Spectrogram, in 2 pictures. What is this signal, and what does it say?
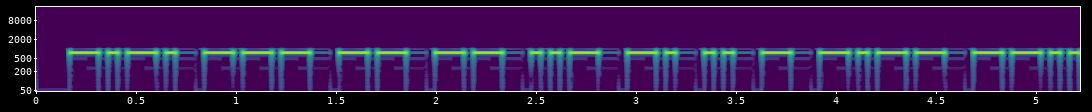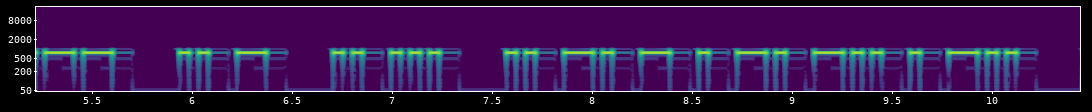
Morse code, heard as a keyed tone, about 25 wpm, 750 Hz. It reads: COMMUNITY, IT IS INTENDED
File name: Morse / 25WPM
